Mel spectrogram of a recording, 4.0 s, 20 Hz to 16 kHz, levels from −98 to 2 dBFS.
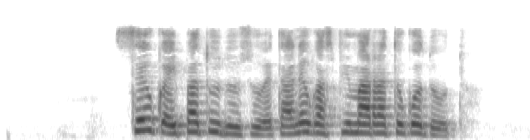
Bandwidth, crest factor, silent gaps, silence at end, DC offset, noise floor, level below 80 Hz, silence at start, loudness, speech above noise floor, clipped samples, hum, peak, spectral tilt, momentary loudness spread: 7.6 kHz; 18 dB; none; 0.6 s; under 0.1%; -89 dBFS; -84 dBFS; 0.9 s; -35 LUFS; 55 dB; under 0.1%; none; -18 dBFS; -4 dB/octave; 8 LU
